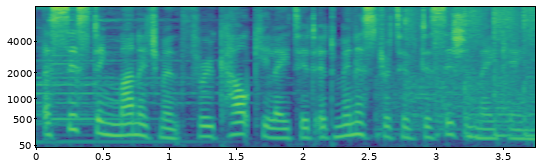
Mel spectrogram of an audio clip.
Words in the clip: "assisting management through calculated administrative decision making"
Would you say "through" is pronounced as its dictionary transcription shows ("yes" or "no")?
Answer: yes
